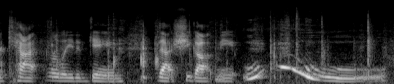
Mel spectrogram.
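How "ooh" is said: long high "ooh" of delight. Real, not acted. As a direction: draw out a high, impressed ooh. Reacts to a new game.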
